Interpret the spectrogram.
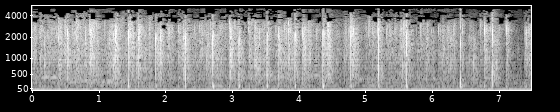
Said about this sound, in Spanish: Es un gozo tener aquí a tantas personas que han venido a bendecir esta tierra. ¿Por qué no damos un aplauso al Señor por todas las personas que han venido a servir?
